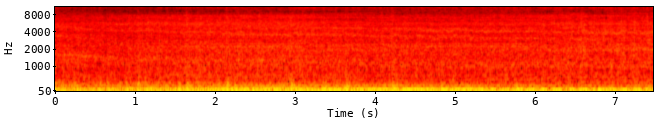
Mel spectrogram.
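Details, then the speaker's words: 1981 Honda Goldwing after single-carburetor kit modification and vacuum fix, fuel pump primed: steady deep even idle, no misses or hunting; started easily, idle a bit low and carb tuning needed, vacuum issue seems resolved. "i might wanna bump the uh idle up a little bit just because this bike can rot grab up to can rev up pretty high so some tuning on the carburetor is required but as far as the vacuum stuff sounds like it's good to go"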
